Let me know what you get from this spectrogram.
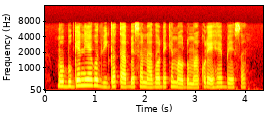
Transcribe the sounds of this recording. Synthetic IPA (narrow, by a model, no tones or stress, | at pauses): mobuɡɛneɛɣoðiːɡatabɛsanaːðɔdɛkɛmaodomakoɾɛɦɛbɛsa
